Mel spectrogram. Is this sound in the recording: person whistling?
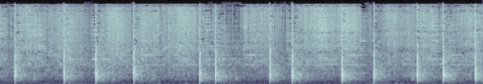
no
